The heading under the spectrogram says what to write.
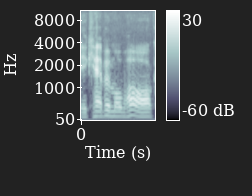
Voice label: "hepp up hook", plattdeutsch

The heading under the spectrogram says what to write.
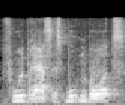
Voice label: fulbras is buten bords, plattdeutsch

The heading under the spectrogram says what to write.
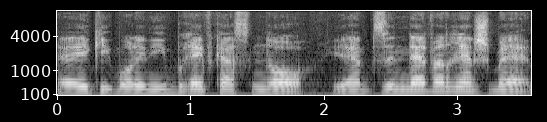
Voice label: in breefkasten, plattdeutsch

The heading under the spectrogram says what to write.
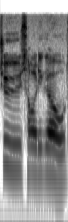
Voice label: "hol di god", plattdeutsch

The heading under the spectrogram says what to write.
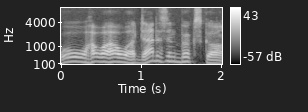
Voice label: buex gon, plattdeutsch

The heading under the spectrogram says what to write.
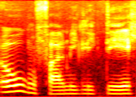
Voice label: ogen fallen dicht, plattdeutsch

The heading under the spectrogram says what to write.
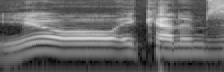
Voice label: kann hem sehn, plattdeutsch

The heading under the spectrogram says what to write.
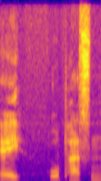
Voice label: hey opassen, plattdeutsch

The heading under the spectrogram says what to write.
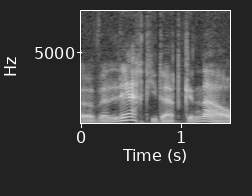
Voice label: oevverlech di dat, plattdeutsch

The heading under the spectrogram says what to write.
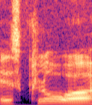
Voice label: is klor, plattdeutsch

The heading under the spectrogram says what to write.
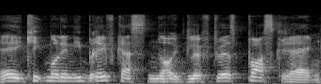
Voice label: hey post kregen, plattdeutsch

